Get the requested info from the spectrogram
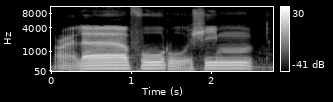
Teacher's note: Huruf ro memiliki harokat dhammah. Ini huruf ro dibaca tabkhim, dibaca tebal,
